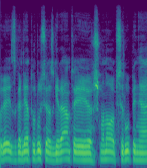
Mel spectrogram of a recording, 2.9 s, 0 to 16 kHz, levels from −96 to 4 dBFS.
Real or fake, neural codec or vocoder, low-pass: fake; codec, 44.1 kHz, 7.8 kbps, Pupu-Codec; 14.4 kHz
